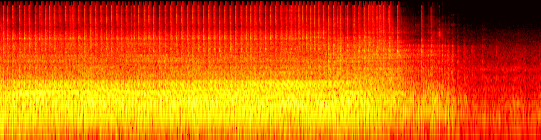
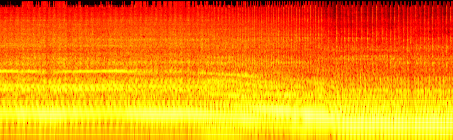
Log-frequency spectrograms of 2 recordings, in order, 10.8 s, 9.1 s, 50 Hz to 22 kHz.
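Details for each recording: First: Echo PB770H backpack blower two-stroke, restarted hot after 10–15 minutes' rest with switch on, no choke: fires and buzzes rough for several seconds, then sags and dies, won't stay running hot. Cause suspected, not confirmed. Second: Echo PB770H two-stroke blower with a hot-restart problem, after an adjustment screw was backed off a quarter turn, started with no prime or choke: note drops steadily from high revs to a settled, even idle; a clean, healthy hot start.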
